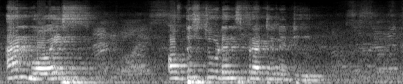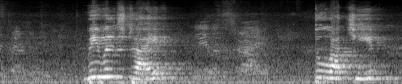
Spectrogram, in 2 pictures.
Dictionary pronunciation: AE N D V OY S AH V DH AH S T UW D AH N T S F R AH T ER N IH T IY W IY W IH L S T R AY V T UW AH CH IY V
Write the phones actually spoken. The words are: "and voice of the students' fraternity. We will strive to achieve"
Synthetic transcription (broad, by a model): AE N D V OY S AH V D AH S T UW D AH N T S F R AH T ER N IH T IY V IY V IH L S T R AY V T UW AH CH IY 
